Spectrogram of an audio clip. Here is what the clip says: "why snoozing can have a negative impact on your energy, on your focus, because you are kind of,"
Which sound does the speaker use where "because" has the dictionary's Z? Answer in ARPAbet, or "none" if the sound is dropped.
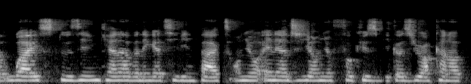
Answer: Z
